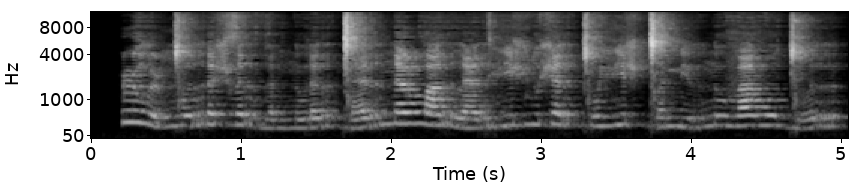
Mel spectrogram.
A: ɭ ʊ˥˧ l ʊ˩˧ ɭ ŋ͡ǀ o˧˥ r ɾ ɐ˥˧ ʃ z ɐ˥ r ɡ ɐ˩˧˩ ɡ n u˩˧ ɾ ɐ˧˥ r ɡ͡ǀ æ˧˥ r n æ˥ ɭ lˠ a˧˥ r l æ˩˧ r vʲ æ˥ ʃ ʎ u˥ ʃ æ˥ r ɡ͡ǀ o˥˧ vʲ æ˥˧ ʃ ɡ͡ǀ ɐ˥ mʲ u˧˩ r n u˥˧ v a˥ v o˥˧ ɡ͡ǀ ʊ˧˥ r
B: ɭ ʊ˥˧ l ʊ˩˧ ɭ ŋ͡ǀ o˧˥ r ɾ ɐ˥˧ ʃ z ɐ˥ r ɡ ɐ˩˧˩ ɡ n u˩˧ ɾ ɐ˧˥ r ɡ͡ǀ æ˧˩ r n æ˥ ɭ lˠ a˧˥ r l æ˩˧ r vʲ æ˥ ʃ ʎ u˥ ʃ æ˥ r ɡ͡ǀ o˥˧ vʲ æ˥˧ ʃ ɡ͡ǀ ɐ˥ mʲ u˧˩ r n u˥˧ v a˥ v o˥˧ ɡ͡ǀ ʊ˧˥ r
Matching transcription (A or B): A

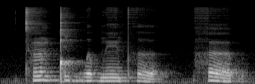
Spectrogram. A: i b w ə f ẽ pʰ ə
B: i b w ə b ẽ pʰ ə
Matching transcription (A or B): B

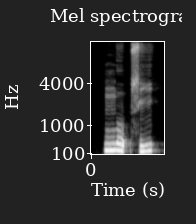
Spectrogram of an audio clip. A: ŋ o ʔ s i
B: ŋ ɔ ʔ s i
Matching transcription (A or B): A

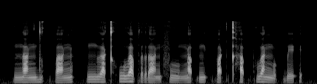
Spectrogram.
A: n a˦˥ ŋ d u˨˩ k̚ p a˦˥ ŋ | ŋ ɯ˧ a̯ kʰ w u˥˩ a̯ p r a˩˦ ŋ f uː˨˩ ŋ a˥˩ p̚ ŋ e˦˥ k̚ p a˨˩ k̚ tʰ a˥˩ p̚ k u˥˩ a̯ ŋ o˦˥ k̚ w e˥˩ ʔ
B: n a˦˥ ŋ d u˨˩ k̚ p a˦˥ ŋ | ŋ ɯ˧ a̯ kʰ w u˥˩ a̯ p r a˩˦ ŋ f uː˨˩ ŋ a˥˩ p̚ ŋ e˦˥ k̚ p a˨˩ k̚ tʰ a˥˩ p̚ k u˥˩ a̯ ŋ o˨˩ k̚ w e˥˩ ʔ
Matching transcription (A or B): B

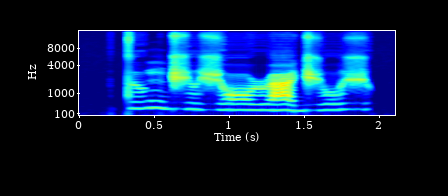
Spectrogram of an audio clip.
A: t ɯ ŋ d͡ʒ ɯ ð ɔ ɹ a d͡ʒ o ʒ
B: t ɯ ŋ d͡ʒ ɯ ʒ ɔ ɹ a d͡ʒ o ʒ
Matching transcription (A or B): B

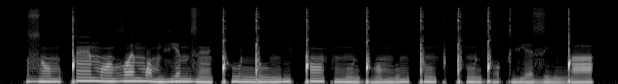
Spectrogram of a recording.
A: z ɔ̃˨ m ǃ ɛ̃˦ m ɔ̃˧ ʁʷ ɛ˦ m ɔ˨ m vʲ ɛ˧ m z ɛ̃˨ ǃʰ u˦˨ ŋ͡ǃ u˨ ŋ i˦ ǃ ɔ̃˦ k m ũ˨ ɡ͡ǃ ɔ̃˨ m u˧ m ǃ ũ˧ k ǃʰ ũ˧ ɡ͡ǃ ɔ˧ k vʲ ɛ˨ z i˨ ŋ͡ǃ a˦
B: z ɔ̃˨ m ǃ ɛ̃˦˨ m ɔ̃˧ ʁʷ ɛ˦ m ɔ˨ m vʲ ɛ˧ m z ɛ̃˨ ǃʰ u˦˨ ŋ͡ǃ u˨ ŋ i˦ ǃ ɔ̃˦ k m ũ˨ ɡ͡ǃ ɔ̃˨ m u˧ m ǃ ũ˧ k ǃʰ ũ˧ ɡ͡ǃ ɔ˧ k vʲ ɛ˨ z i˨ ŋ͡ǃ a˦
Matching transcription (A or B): A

